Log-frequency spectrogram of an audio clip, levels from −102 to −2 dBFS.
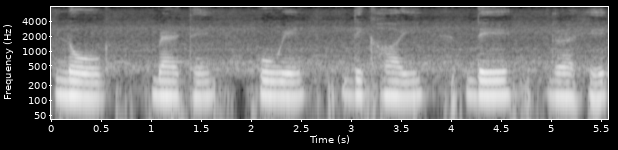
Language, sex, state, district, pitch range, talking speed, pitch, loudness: Hindi, male, Haryana, Rohtak, 115-130 Hz, 65 wpm, 125 Hz, -18 LUFS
